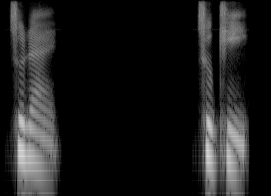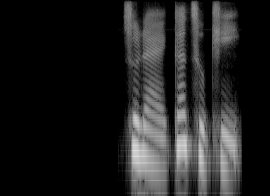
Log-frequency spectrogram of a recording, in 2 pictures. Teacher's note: 来甲去是出的接尾语，爱读轻声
